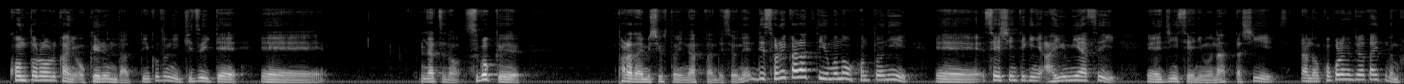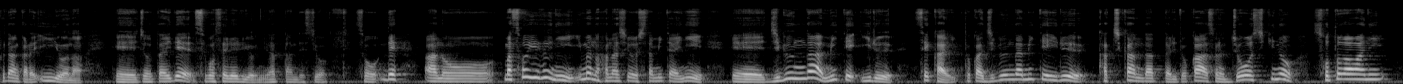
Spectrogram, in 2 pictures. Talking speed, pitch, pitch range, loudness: 395 characters per minute, 135 Hz, 120-195 Hz, -25 LUFS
